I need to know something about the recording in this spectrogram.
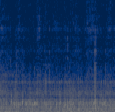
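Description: Plastic wheels of a toy doll stroller rolling over rough asphalt with a steady rumble, mixed with walking footsteps and small knocks.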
